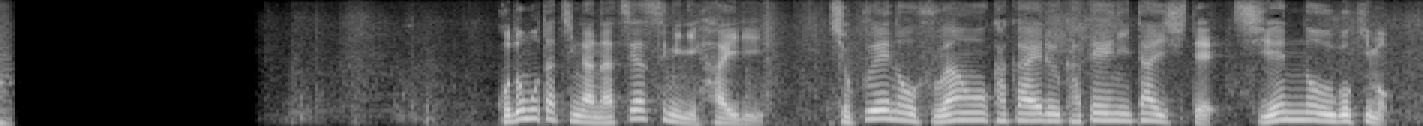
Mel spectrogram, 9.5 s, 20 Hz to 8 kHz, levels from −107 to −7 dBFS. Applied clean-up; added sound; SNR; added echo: none; none; none; none.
